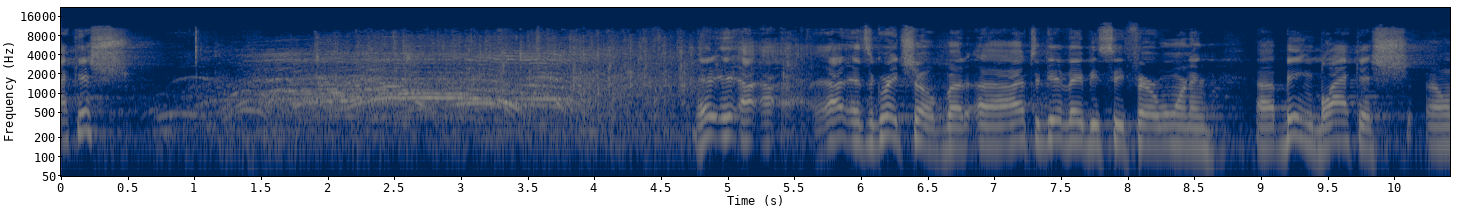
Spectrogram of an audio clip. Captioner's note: applause, cheers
